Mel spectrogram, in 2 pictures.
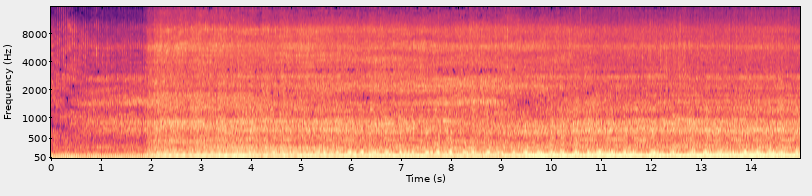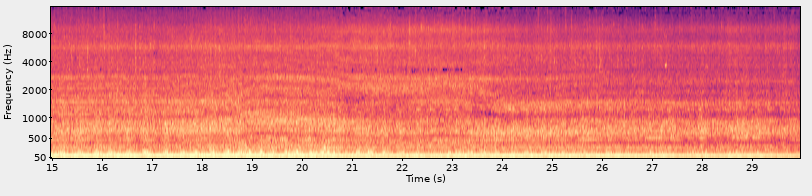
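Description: New Holland tractor's diesel engine running steadily under load while driving a PTO-powered rotary slasher that cuts standing grass. The sound gets louder about two seconds in and eases off slightly near the end.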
